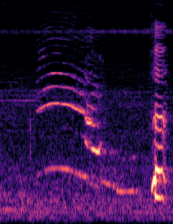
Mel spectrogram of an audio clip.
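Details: A house cat being fed fish from the fridge gives a single clear meow that rises and then slides down over about a second, ending in a short thud, inside a small room.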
